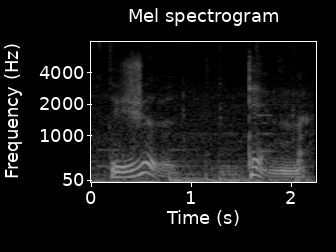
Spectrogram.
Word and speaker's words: je t'aime: love you in French in the most beautiful Je t'aime. Oh, je t'aime. Okay. Well, probably butchered because it's what's it called?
